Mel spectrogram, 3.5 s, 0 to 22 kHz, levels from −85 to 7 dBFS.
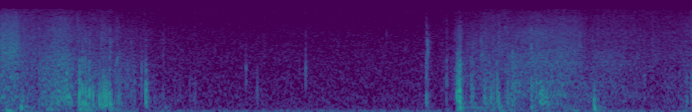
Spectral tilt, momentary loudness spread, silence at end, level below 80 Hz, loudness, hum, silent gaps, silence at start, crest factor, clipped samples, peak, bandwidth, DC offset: -3.5 dB/octave; 20 LU; 0 s; -58 dBFS; -42 LUFS; none; none; 0 s; 26 dB; under 0.1%; -18 dBFS; 16 kHz; under 0.1%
